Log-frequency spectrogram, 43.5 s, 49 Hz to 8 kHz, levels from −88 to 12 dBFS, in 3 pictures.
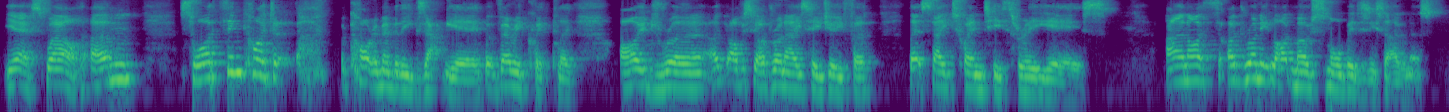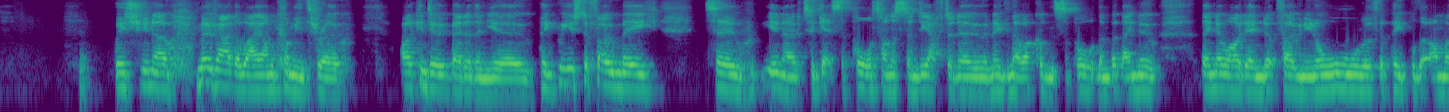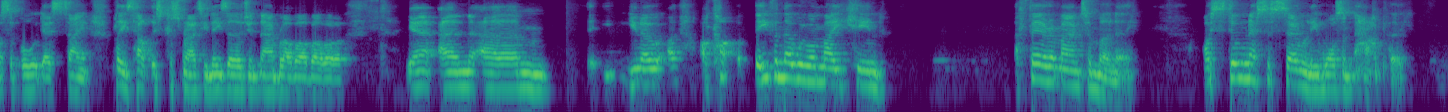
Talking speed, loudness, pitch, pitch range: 180 wpm, -19 LUFS, 145 Hz, 130-175 Hz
